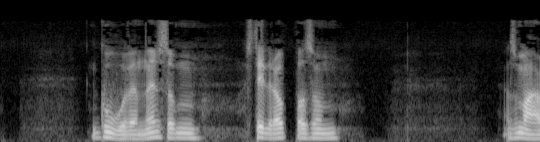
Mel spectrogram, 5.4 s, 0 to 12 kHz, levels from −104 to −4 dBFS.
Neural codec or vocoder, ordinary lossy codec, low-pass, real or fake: none; MP3, 32 kbps; 7.2 kHz; real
